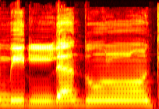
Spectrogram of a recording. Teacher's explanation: آگے قال رب هب لي من لدنك، من لدنك یہاں نون ساکن کی بعد لام ہے، یہاں ادغام ہوگا لیکن یہاں پہ غنے کے بغیر ہوگا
